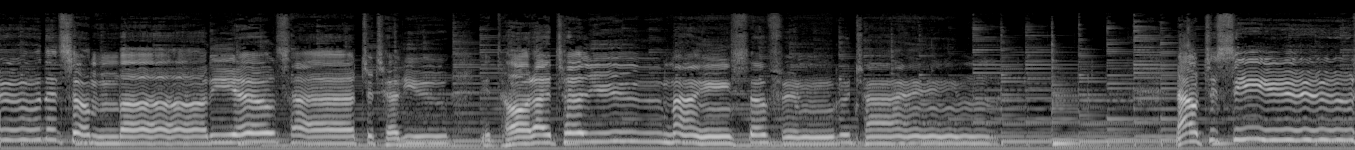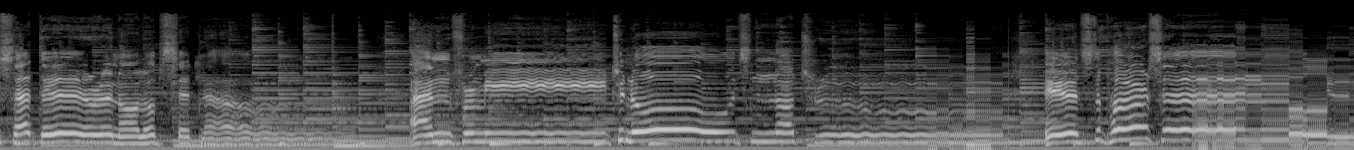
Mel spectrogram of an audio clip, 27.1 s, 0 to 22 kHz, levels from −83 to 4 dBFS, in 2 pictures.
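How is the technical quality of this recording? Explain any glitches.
The recording has two bursts of robotic sound from repeated short buffers, from 22.83 to 23.63 s and from 25.47 s to the end. A rigid 50 Hz metallic buzz replaces most of the audio. It likely comes from a starved stream looping 20 ms chunks. Unlike plain dropouts, it fills the time with a fixed-pitch drone rather than silence.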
